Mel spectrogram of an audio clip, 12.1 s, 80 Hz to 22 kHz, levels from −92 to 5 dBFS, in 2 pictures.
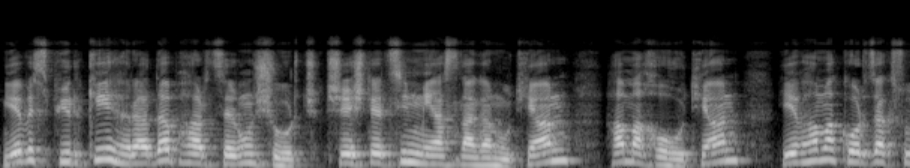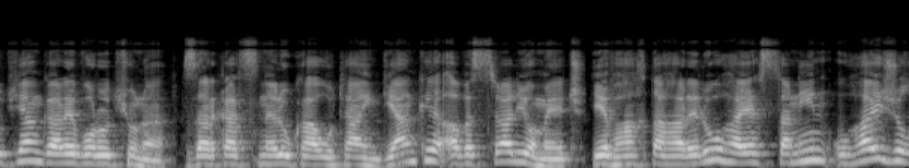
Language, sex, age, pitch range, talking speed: English, male, 30-49, 155-205 Hz, 100 wpm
